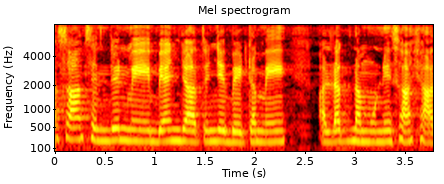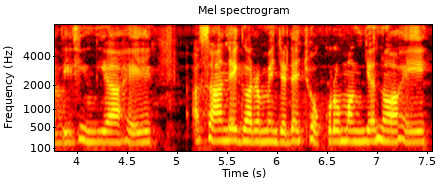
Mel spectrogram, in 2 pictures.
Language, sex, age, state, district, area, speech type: Sindhi, female, 45-60, Maharashtra, Thane, urban, spontaneous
